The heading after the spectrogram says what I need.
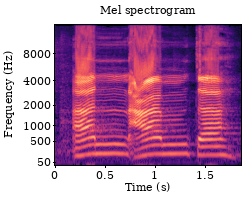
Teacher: harus dijelaskan nunnya dan tidak boleh memantul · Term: izhar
